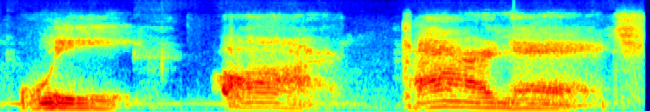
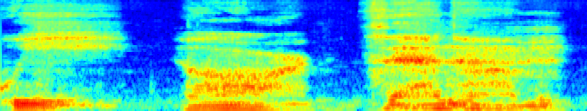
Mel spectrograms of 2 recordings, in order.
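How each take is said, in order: First: Very slow, strained villain voice; drawn-out symbiote declaration; Carnage. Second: Deep, whispery monster voice, very slow; drawn-out, breath-heavy symbiote growl; Venom. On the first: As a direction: stretch each word out in a monster voice. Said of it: "my, my go like". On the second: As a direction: rasp each word out long and deep. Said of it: "Can you do a Venom voice?". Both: Shown as a demonstration.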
